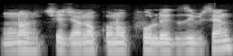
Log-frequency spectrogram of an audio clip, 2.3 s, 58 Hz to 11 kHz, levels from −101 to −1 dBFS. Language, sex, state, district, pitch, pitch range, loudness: Bengali, male, West Bengal, Purulia, 105 Hz, 105-110 Hz, -20 LUFS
